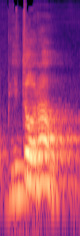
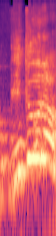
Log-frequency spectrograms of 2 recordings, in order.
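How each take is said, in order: First: Said in the usual way. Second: Higher and louder, urgent; emphatic command. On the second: Shown as a demonstration. Preacher voicing God urging doubters, forceful raised command. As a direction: press it home: 믿어라 raised and forceful. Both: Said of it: "말씀하시는 거라고요".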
